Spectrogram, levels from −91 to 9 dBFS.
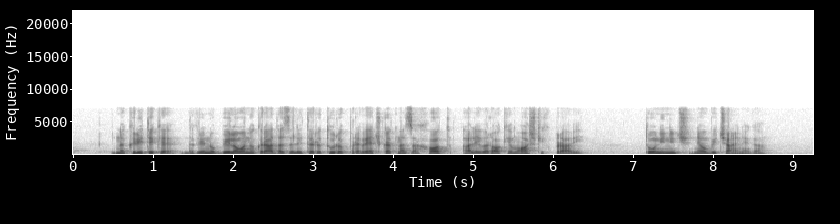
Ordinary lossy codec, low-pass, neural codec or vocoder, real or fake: none; 7.2 kHz; none; real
